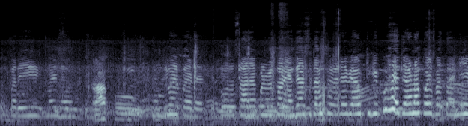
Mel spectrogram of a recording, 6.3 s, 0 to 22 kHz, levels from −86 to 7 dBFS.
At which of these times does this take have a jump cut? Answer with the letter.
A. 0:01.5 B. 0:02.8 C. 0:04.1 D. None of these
B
